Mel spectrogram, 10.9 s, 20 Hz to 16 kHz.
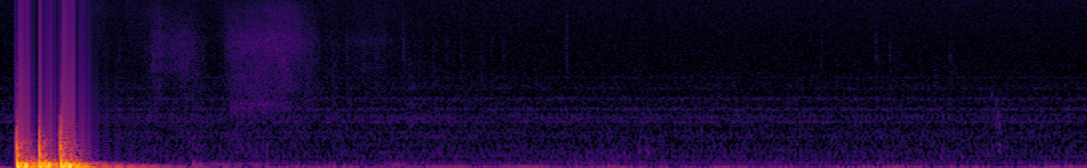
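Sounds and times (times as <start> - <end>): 
firm knocking on a wooden door: 0.0 - 1.2.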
